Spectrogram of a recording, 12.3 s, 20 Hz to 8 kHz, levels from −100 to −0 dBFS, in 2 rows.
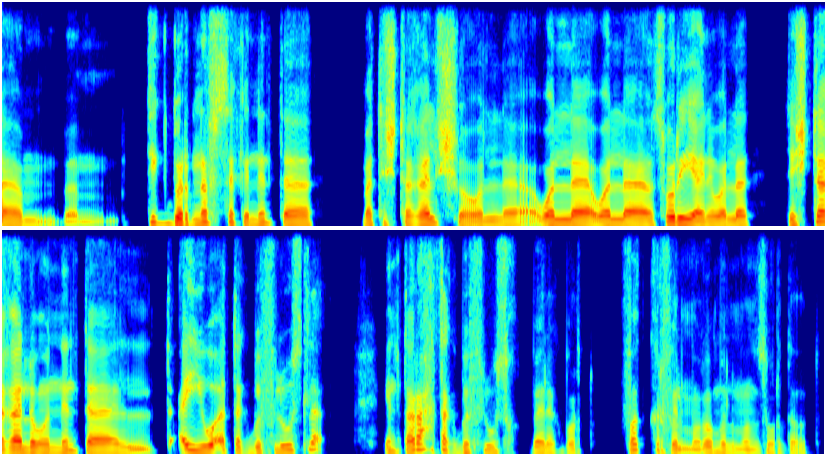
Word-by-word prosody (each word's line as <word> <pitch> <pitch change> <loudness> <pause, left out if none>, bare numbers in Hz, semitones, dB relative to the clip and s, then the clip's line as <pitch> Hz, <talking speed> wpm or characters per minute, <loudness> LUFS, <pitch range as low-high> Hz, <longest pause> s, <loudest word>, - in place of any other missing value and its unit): م 135 0 -11
أنت 65 -3 -9 0.4
تِجبِر 170 -3 +4
نفسك 180 -2 0
إن 145 +2 -3
أنت 155 -4 +1 0.4
ما 140 - +1
تشتغلش، 155 +5 0
والّا 135 +1 -1
والّا 150 -1 +4
والّا 145 -1 +3
sorry 190 +7 +5
يعني، 140 -5 +5
والّا 140 +1 +1 0.3
تشتغل، 180 +2 +4
وإن 145 0 -1
أنت 150 -4 +1 0.3
ت - - -18
أي 195 -2 +2
وقتك 180 -3 +1
بفلوس. 170 +7 -6
لأ، 225 - -5 0.4
أنت 170 0 -4
راحتك 225 -4 +1
بفلوس. 155 +4 -8
خد - - -27
بالك 155 -3 -6
برضه، 140 +1 -11 0.3
فكّر 195 0 -5
في 135 - -5
الموضوع 125 +4 -5
من 155 - -9
المنظور 125 +2 -10
دوّة. - - -13
150 Hz, 165 wpm, -23 LUFS, 140-175 Hz, 0.4 s, sorry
